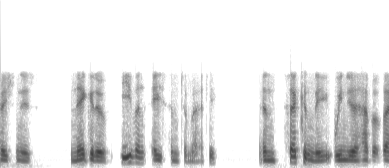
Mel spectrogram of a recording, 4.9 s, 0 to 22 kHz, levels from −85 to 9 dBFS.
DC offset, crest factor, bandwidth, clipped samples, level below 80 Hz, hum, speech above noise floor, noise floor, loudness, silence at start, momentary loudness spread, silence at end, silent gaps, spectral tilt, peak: under 0.1%; 16 dB; 4 kHz; under 0.1%; -74 dBFS; none; 57 dB; -80 dBFS; -25 LUFS; 0 s; 14 LU; 0 s; none; -10 dB/octave; -10 dBFS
